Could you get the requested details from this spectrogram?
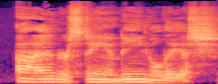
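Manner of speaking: put-on Southern US accent. Joking back about a review score, in an attempted Southern accent. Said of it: "that was my attempt at doing a Southern".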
